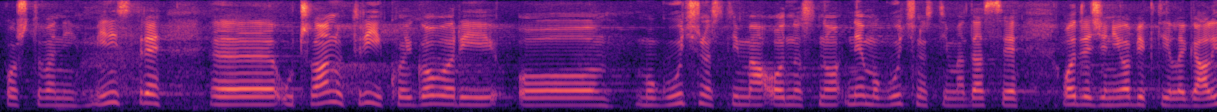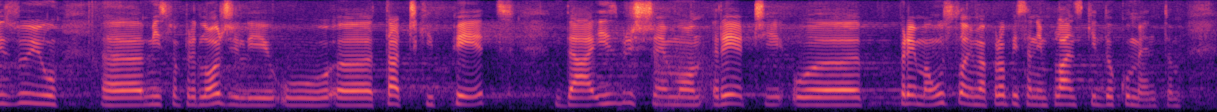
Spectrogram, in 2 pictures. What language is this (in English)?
Serbian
